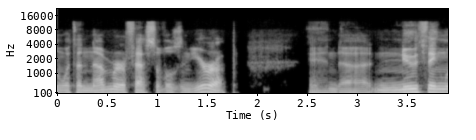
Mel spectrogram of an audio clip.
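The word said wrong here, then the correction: Nu Thang: was released on... – You said it wrong. You can't say it that way. – Yeah. Sorry. New Thang was released in September 1990.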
